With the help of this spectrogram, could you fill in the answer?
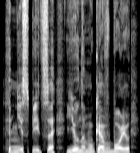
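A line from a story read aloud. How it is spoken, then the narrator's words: Loudish, smiling. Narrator (Russian): громковато сказал Володя, перестав смеяться, но еще улыбаясь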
